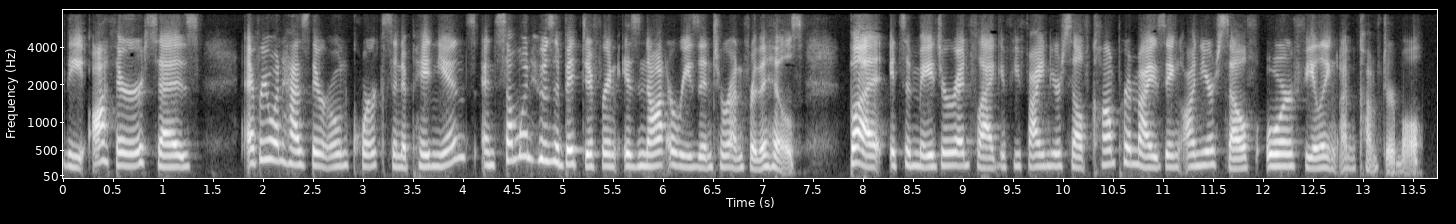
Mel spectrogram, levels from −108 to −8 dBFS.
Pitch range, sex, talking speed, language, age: 200-230 Hz, female, 180 wpm, English, 10-29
